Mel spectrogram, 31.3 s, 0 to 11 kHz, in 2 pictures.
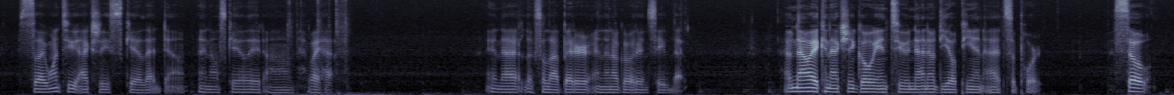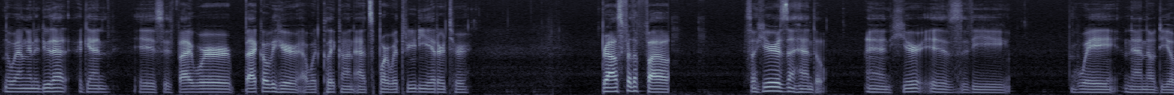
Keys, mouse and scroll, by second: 3.1 click, 4.1 KP_5, 4.3 KP_0, 4.5 KP_Enter, 8.1 click, 8.1 KP_Enter, 8.1 KP_0, 9.1 click, 11.8-13.5 scroll down 1, 16.9-20.7 drag, 16.9 scroll down 1, 21.8-23.6 drag, 24.5 double click, 24.9-25.5 scroll down 1, 25.5 scroll up 1, 26.8-31.3 right drag, 30.8-31.2 scroll down 1, 31.2 scroll up 1.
